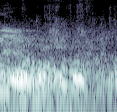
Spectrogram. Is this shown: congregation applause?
no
